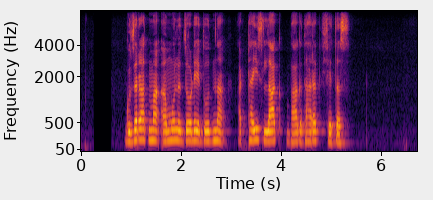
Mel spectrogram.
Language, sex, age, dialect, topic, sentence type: Marathi, male, 18-24, Northern Konkan, agriculture, statement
